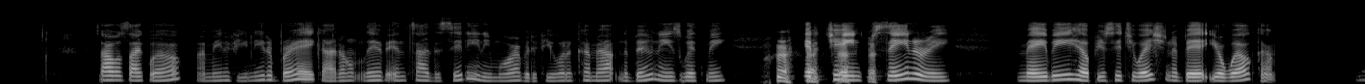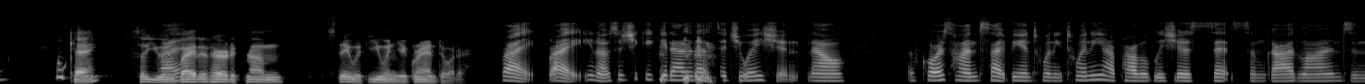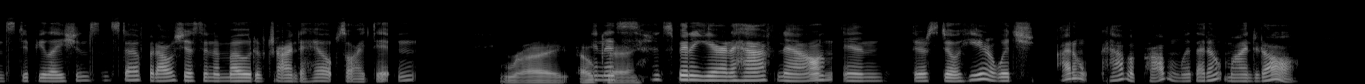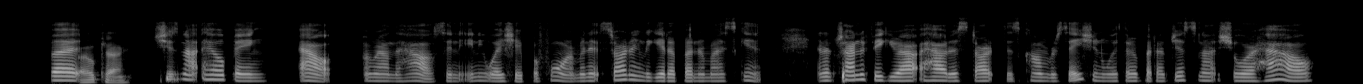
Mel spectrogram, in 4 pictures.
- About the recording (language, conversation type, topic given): English, advice, How can I stop a friend from taking advantage of my help?
- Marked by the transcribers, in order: tapping; chuckle; throat clearing; other background noise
